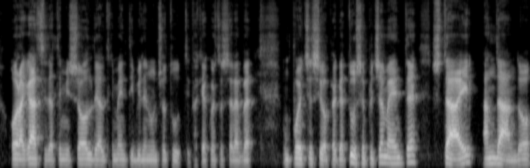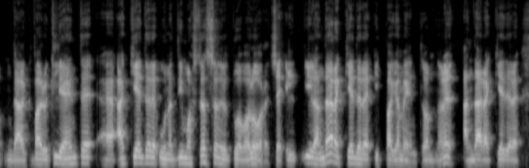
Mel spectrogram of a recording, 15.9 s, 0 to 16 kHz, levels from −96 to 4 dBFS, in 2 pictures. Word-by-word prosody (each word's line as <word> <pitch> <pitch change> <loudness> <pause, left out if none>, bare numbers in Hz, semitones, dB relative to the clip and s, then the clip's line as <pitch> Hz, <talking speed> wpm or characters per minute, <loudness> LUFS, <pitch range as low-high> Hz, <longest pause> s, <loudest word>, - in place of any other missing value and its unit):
"Oh 110 - +3
ragazzi, 110 +1 +5
datemi 100 +1 -7
i - - -7
soldi 110 -1 -1
altrimenti 100 +1 -7
vi 100 +1 -6
denuncio 95 0 -7
tutti", 95 -3 -11
perché - - -9
questo 100 0 -11
sarebbe 95 -1 -4 0.4
un 105 -2 -8
po' 115 +2 +2
eccessivo, 110 -3 -1
perché 105 -1 -4
tu 150 - +2
semplicemente, 125 +4 -1 0.2
stai 140 +9 +5
andando, 110 -3 +1
dal 95 -1 0
g - - -20
vario 110 -2 +2
cliente, 130 +3 0
uhm, 100 0 +1
a 110 0 +2
chiedere 135 -1 +1
una 110 -3 -2
dimostrazione 125 +4 -2
del 105 -3 -3
tuo - - -2
valore. - - 0
Cioè, - - -2
il 100 0 -5 0.2
l - - +1
andare 115 +9 +5
a - - 0
chiedere 115 -4 +1
il 105 -2 -10
pagamento, 95 -2 -3
non 95 - -2
è - - +4 0.2
andare 95 +1 +3
a 95 - -5
chiedere 100 -2 -2
105 Hz, 170 wpm, -25 LUFS, 100-120 Hz, 0.4 s, ragazzi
